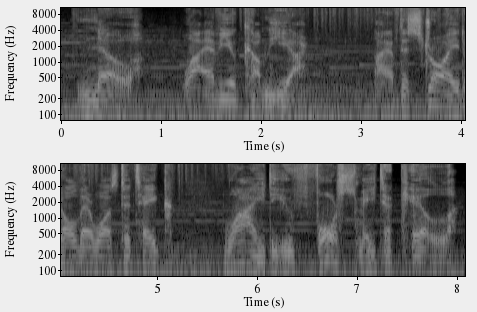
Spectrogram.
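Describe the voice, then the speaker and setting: A man puts on a gravelly character voice, fairly low in pitch, speaking at a fairly slow pace with long, frequent pauses over loud background music. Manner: threatening.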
